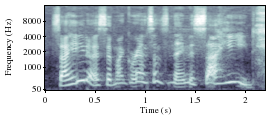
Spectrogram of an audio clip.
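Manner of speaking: high, excited retold discovery; surprised recognition. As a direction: exclaim the coincidence up high. Retold surprise at a shared name.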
